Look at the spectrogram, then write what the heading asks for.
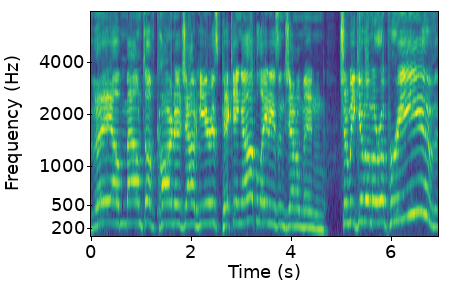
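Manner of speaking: booming arena announcer hype; fighting game announcer. Acted. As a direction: hype up the crowd like a ring announcer. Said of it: "The arena announcer says".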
